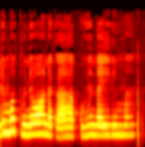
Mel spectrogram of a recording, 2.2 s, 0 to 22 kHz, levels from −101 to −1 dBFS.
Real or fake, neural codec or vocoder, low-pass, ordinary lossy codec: real; none; 19.8 kHz; MP3, 64 kbps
